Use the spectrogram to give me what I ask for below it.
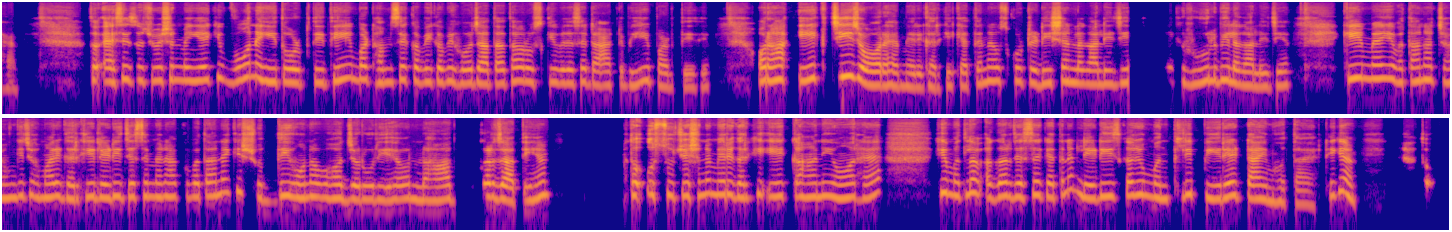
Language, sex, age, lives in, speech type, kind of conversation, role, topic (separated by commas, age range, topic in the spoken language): Hindi, female, 30-34, India, conversation, podcast, guest, Aapke parivaar ki sabse yaadgar parivaarik parampara kya hai?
